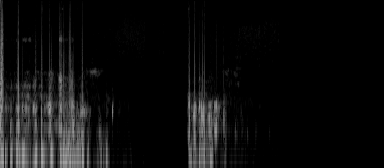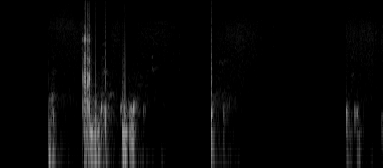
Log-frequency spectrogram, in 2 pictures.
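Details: Male's stomach growling heard through a stethoscope: irregular low gurgling and rumbling bursts separated by silences, normal bowel sounds (borborygmi) from digestion.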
